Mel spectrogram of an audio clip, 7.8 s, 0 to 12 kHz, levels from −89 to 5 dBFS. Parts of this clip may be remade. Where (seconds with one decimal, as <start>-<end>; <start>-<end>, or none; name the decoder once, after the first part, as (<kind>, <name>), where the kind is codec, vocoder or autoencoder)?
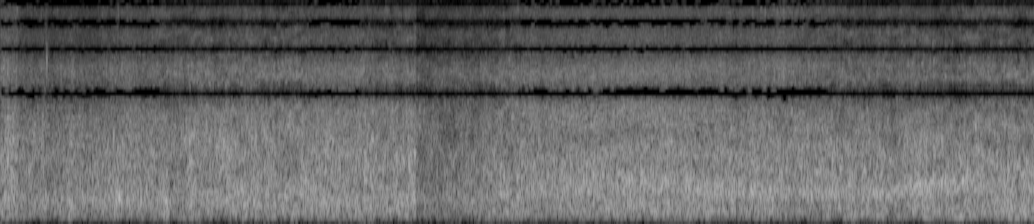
1.2-2.3 (codec, HILCodec); 2.7-3.9; 6.2-7.8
